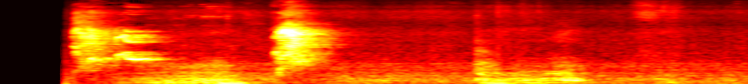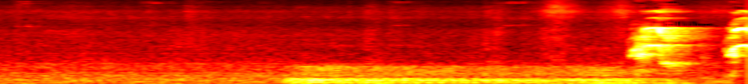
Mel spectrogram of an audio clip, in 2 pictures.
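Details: Milo, a tiny French bulldog puppy, wants a toy held by Basha, a Staffordshire bull terrier. A few short, high, sharp yips come in separate bursts with long quiet gaps, and there is faint rustling between them.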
